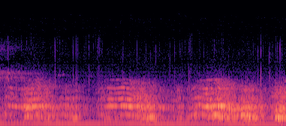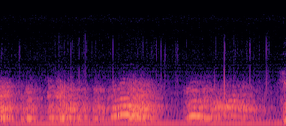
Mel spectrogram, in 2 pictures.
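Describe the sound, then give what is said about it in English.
Lions roar and growl in overlapping bursts for several seconds, deep and throaty, with each call swelling and fading in a steady, rolling rhythm, as a herd of lions comes to a river to drink. “At least we wouldn't be chewed to pieces by a herd of lions.”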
